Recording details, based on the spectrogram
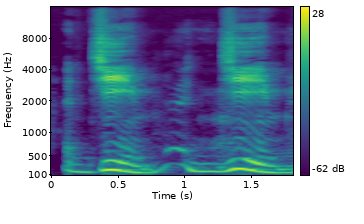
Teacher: punggung lidah yang tengah ya terangkat ya. Jim jim gitu terangkat tapi bukan istilla ya bukan terangkat keseluruhan ya.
